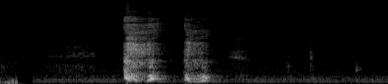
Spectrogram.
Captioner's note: coughs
